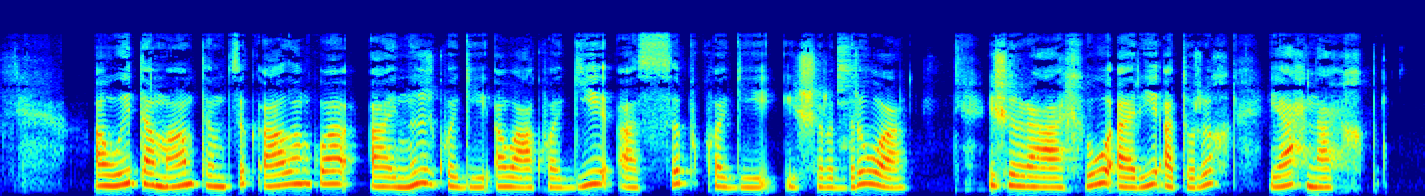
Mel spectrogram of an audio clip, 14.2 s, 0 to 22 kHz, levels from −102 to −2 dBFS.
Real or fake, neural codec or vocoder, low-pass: real; none; 10.8 kHz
